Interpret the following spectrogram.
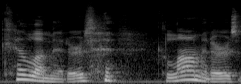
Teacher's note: And then we change back, instead of meters, kilometers, kilometers, we have some secondary stress on the meters, so we go back to the E sound. Then we still do our flap and our ers, kilometers.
